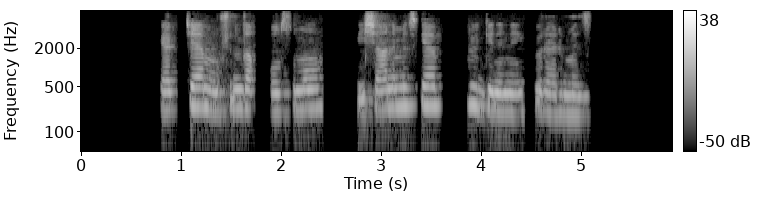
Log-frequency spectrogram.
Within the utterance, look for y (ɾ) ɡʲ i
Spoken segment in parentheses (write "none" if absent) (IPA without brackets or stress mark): l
